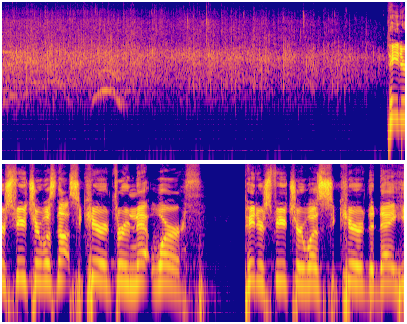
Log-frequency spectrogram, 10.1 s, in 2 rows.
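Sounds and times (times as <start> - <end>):
audience hand clapping: 0.0 - 4.8
speech: 4.8 - 10.0.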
